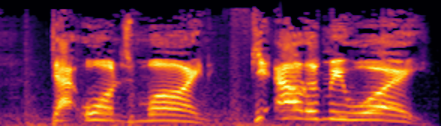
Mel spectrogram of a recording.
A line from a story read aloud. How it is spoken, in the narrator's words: bellowed Dakbad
